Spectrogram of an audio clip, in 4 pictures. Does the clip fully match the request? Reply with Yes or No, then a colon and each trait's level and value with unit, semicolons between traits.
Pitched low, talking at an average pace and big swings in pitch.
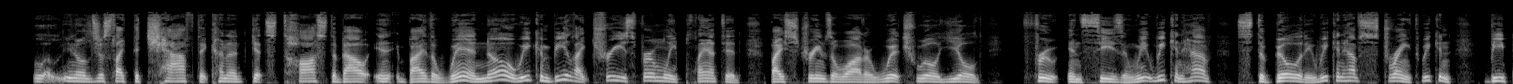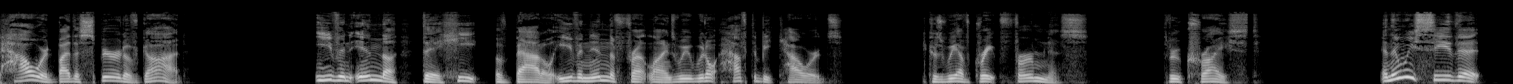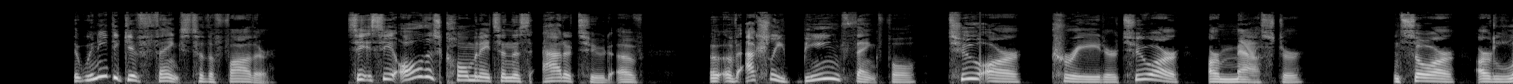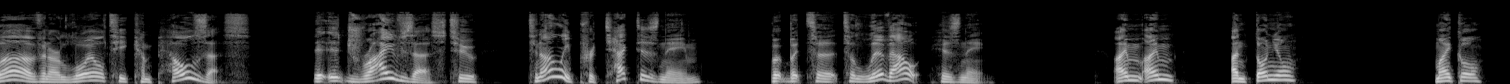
Yes: low, 130 Hz; average, 145 wpm; wide, 8.2 semitones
